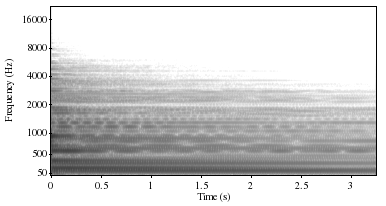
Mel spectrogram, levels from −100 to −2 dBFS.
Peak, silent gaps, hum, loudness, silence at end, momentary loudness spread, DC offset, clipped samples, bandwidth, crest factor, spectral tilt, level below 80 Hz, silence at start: -16 dBFS; none; none; -35 LUFS; 0 s; 14 LU; under 0.1%; under 0.1%; 5.8 kHz; 18 dB; -10 dB/octave; -58 dBFS; 0 s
